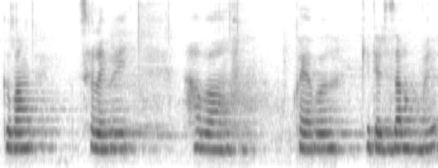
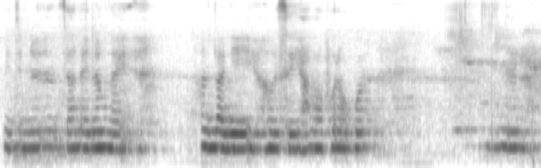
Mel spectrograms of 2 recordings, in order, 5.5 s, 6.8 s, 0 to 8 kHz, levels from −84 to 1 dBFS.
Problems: constant background noise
